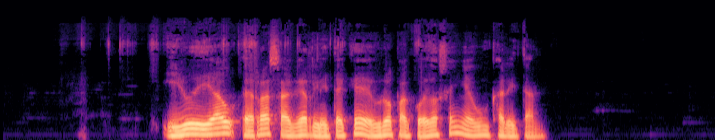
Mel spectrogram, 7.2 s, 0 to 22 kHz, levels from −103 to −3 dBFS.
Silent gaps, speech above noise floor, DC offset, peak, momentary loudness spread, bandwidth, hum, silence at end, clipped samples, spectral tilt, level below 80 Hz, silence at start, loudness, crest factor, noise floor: none; 69 dB; under 0.1%; -2 dBFS; 9 LU; 8.2 kHz; none; 1.7 s; under 0.1%; -9 dB/octave; -38 dBFS; 1.65 s; -16 LUFS; 16 dB; -83 dBFS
